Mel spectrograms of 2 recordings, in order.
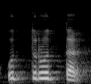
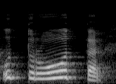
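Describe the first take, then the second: First: Said in the usual way. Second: उत्तरोत्तर with a long, held ओ before त्तर; drawn-out O sound. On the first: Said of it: "यहाँ पर ओ का sound आ रहा". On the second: Shown as a demonstration. Teacher showing students the sandhi sound, ओ in उत्तरोत्तर held long. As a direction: stretch the ओ in उत्तरोत्तर. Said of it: "यानी कि ओ का sound आ रहा".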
